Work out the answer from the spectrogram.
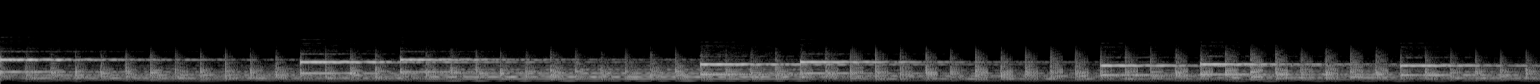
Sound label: pause, music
